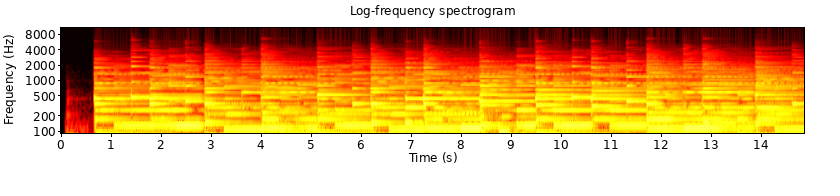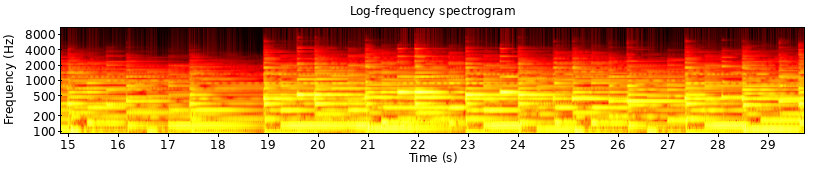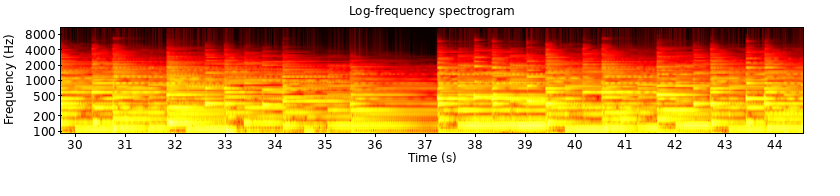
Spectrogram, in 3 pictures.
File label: near the cross piano solo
